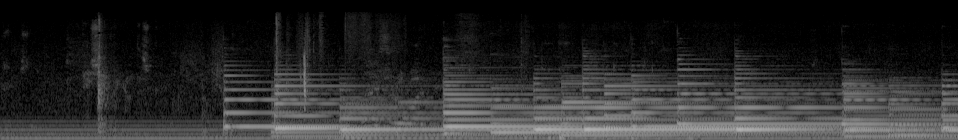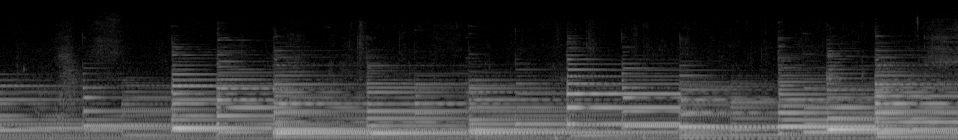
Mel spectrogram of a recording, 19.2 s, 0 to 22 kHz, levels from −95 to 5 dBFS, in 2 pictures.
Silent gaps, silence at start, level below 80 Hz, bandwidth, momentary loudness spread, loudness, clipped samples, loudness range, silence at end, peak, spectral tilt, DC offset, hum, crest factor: none; 0 s; -54 dBFS; 12.5 kHz; 11 LU; -35 LUFS; under 0.1%; 6 LU; 0 s; -18 dBFS; -8 dB/octave; under 0.1%; none; 18 dB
